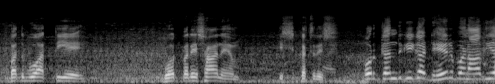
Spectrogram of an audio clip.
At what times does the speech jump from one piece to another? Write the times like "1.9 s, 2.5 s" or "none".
3.4 s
